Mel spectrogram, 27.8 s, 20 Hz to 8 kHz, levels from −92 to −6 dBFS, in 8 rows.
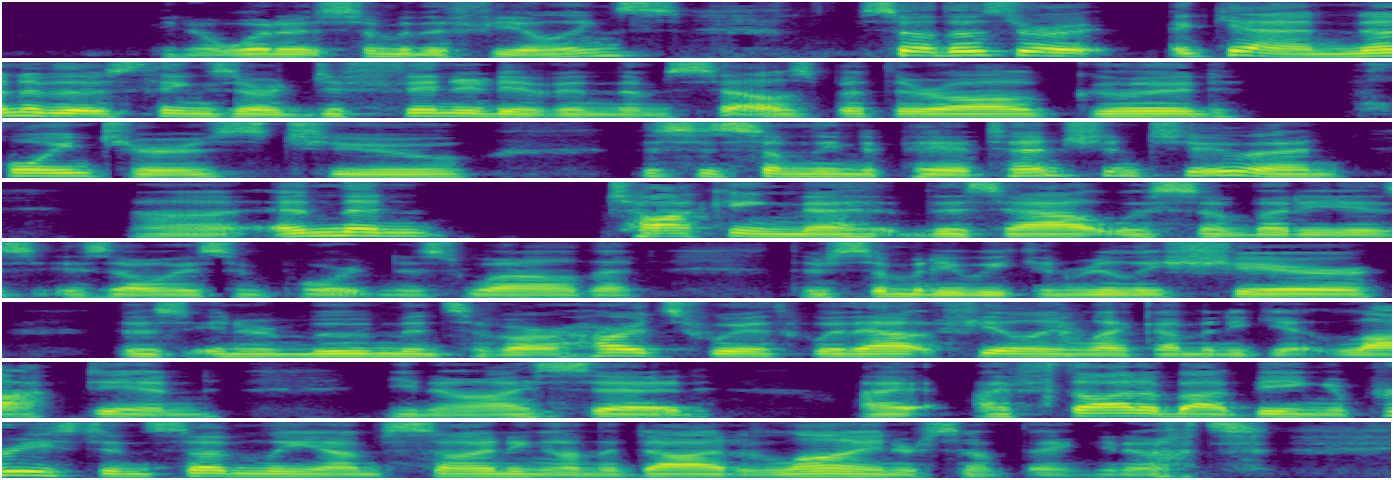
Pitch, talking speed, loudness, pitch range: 125 Hz, 205 wpm, -19 LUFS, 115-140 Hz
